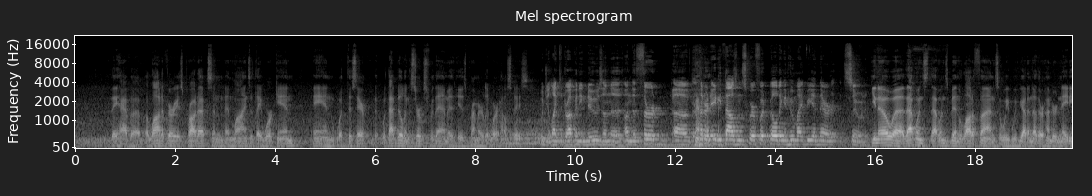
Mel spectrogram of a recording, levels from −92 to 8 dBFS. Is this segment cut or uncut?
uncut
